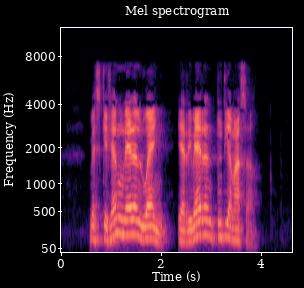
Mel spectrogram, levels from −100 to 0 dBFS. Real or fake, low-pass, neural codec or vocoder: real; 7.2 kHz; none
